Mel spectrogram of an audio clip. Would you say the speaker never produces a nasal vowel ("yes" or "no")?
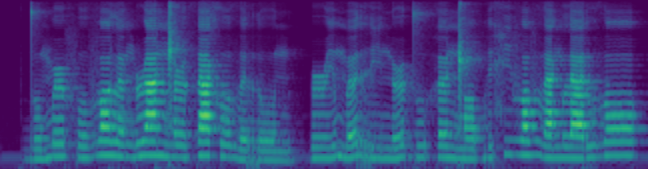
yes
